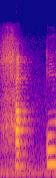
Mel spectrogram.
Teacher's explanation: हक़्क़ु में हा बारीक है, क़ौफ़ के ऊपर तशदीद भी है, सख्ती से पढ़ेंगे, और इसको आपने पुर भी पढ़ना है। आखिर पे आपके होंठ गोल हो जाने चाहिए क्योंकि क़ौफ़ के ऊपर ज़म्मा भी है।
